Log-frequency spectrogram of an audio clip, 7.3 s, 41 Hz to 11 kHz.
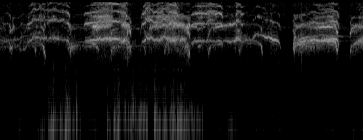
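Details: Peregrine falcon nest in the Barycz Valley on 30 April 2020 at 14:28, the male arriving with prey to feed the chicks. Drawn-out, whining harmonic calls overlap in repeated bursts about a second long, over low rumbling thumps in the first half.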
